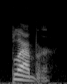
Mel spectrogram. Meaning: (verb) 1. To blather; to talk foolishly or incoherently 2. To blab; to reveal a secret 3. To stick out one's tongue; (noun) A person who blabs; a tattler; a telltale
- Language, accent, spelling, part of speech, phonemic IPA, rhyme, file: English, US, blabber, verb / noun, /ˈblæb.ɚ/, -æbɚ, En-us-blabber.ogg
